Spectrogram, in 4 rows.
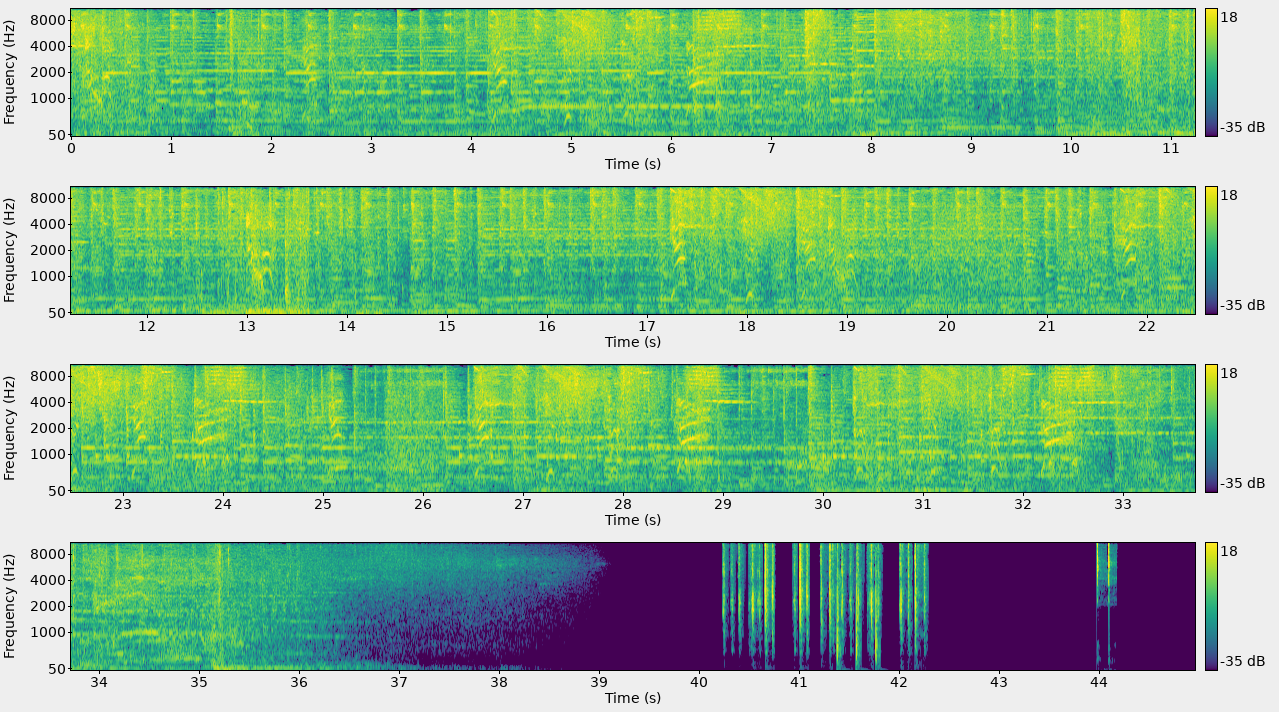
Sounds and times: Music: 0.0s - 36.5s
Outside, rural or natural: 0.0s - 39.4s.

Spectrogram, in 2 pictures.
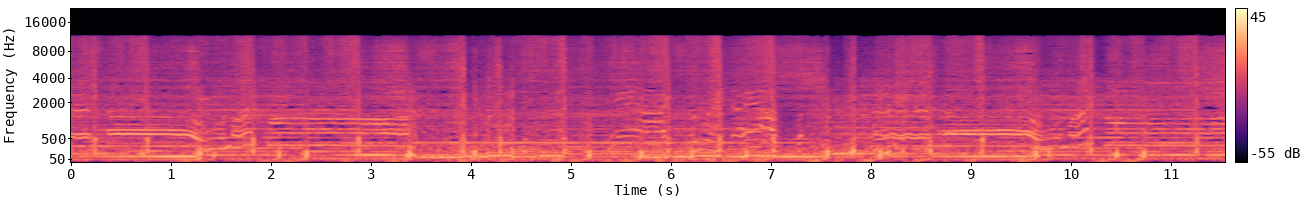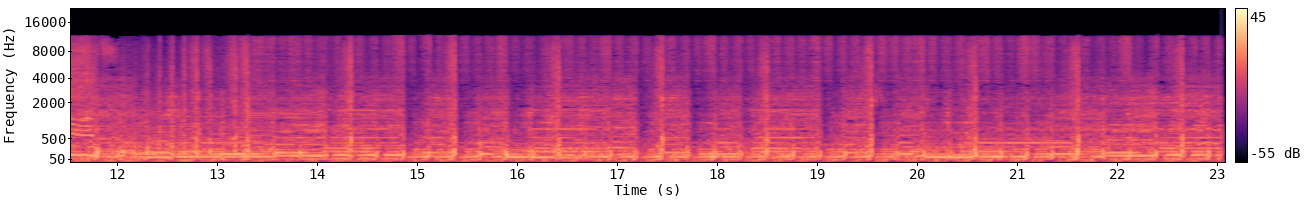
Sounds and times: Music: 0.0s - 23.0s.

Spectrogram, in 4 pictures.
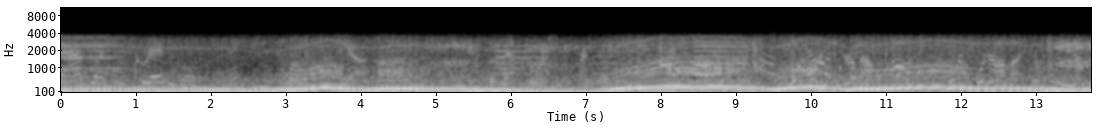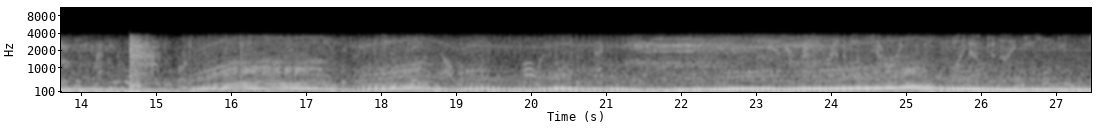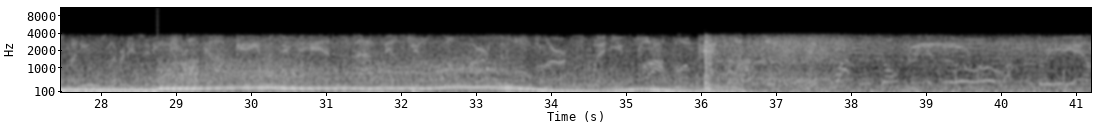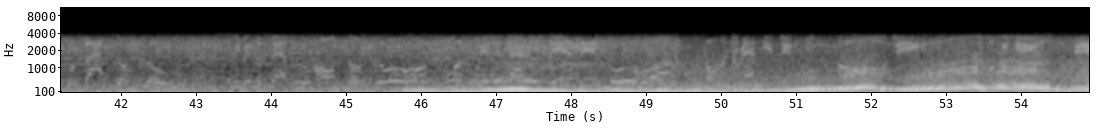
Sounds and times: Motor vehicle (road): 0.0s - 54.9s
Speech: 0.0s - 54.9s.

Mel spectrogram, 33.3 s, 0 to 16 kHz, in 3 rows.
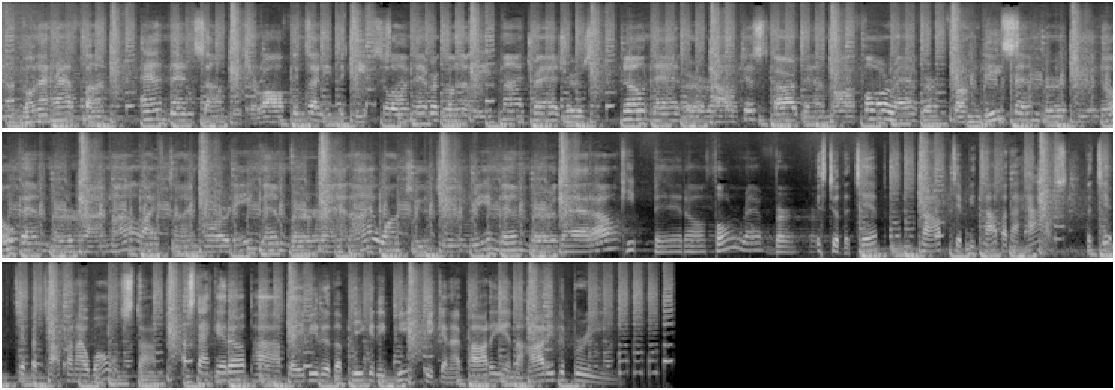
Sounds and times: Music: 0.0s - 17.6s, 19.2s - 29.0s
Rapping: 0.0s - 28.4s.

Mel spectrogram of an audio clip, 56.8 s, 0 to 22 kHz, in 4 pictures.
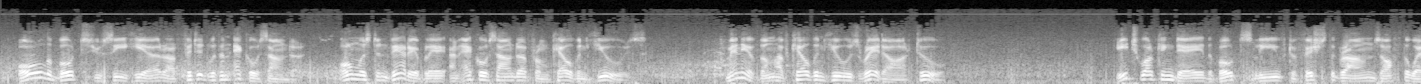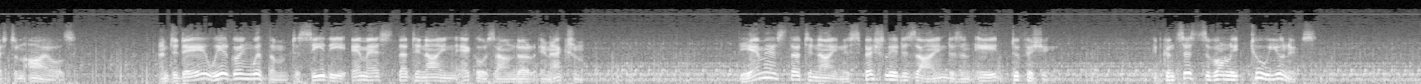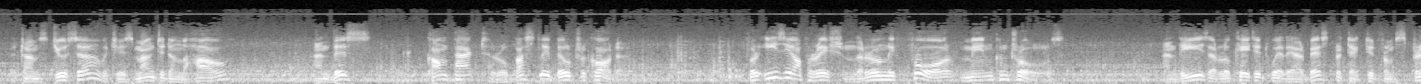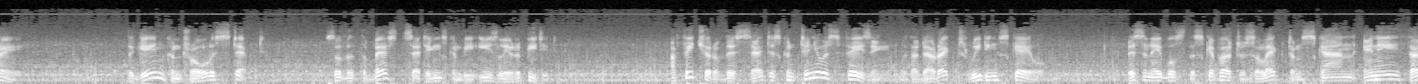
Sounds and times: Speech: 0.2s - 6.5s, 7.2s - 9.5s, 11.2s - 15.0s, 15.8s - 20.1s, 21.6s - 24.8s, 25.8s - 27.4s, 28.6s - 30.7s, 31.6s - 32.1s, 32.7s - 34.7s, 35.9s - 39.1s, 40.0s - 42.9s, 43.9s - 45.3s, 45.9s - 48.2s, 49.4s - 53.1s, 53.9s - 56.8s.

